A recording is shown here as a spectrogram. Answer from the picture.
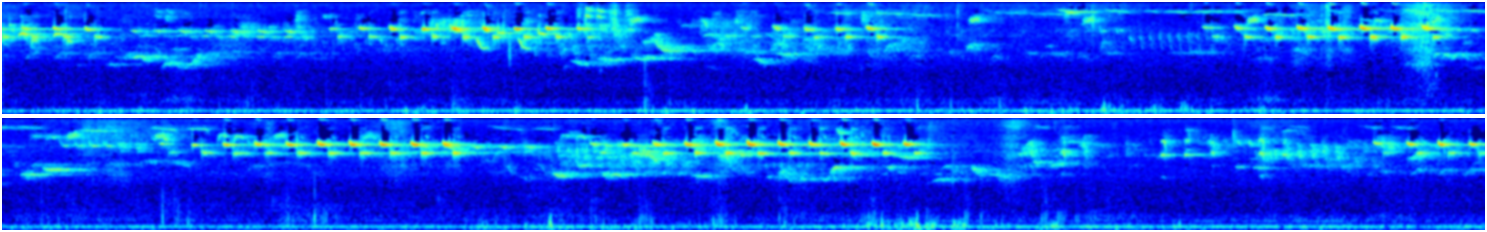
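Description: Songbirds singing. One bird repeats a fast, high trill in bouts of a few seconds, again and again, with other chirps around it, over a steady low rumble.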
